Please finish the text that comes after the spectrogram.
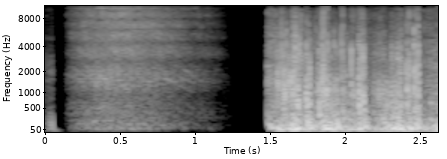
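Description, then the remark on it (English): A torrential downpour of rain roars after a softer hiss and a brief pause, a dense, loud, relentless wash of pattering and crackling drops with no voices. “I'm not sure if this can be heard or not, but a torrential downpour has started.”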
